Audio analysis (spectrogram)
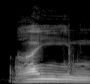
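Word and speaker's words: غين: That's good, because if you can pronounce kha with ease, kha, hold the air, and the letter ghain should be pronounced. Gha. I hold the air. Kha. You want to kind of feel it and get a sense where it is, and then pronounce it. Ghain. So I'm using the kha to help me pronounce the ghain, just as I use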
